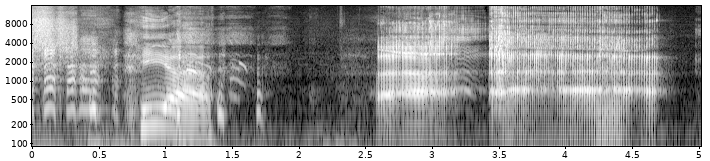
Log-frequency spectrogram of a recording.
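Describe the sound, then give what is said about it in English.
A loud, drawn-out burp with a rolling, gurgling pitch, set among voices talking. “Did Mason tell you that you burp on the podcast?”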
